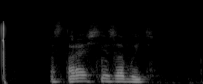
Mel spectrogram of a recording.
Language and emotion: Russian, neutral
